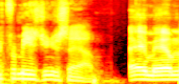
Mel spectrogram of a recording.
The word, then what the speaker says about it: Seau: It said Junior, and then it would say "Say dash Ow." like how to pronounce his last name.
